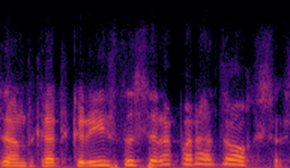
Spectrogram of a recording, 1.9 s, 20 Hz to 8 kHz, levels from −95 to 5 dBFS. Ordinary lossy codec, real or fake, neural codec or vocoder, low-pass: Opus, 16 kbps; real; none; 7.2 kHz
